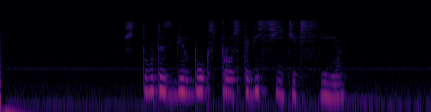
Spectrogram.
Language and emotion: Russian, angry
